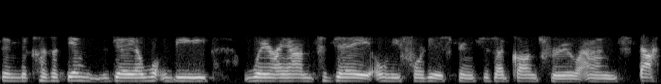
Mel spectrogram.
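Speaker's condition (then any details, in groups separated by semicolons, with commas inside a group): Cleft palate; congenital cleft palate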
